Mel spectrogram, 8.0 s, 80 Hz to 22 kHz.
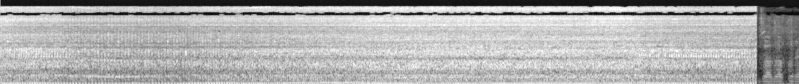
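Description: Deutz-Fahr 70 hp tractor engine idling, a loud, continuous low throb held steady close by for about seven seconds before it cuts off.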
